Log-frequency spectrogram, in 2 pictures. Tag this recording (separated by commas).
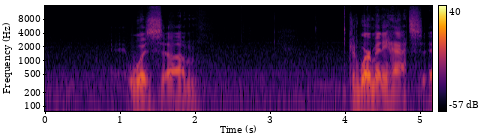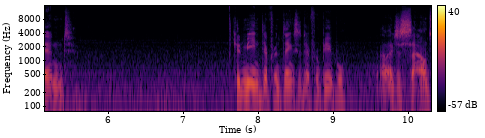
Speech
